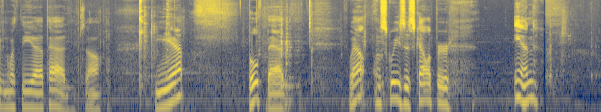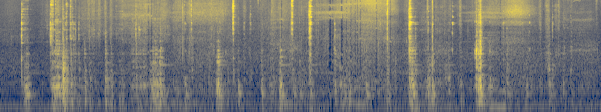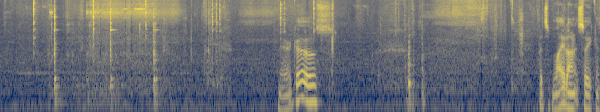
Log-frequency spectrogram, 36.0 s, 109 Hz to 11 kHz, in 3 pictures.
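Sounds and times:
metal tools clicking and knocking: 2.8s - 3.4s, 19.8s - 21.8s.

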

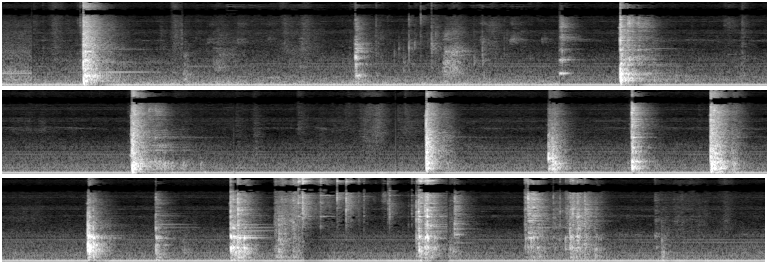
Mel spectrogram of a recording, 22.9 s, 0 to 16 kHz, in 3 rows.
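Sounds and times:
steady low hum: 0.0s - 22.9s
metal utensils clinking on steel: 18.0s - 19.9s.

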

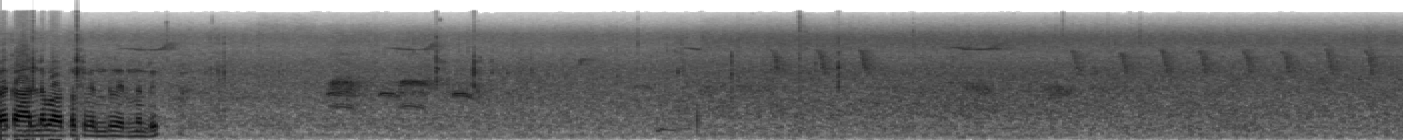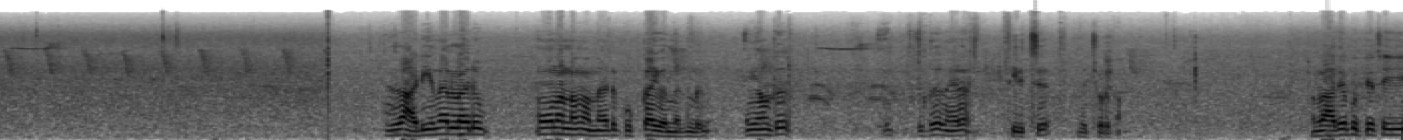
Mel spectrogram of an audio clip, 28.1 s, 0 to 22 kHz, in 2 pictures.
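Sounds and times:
outdoor background hiss: 0.0s - 28.0s
bird whistles: 22.2s - 22.8s.

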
